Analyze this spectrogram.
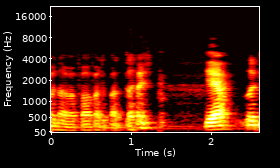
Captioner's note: laughing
